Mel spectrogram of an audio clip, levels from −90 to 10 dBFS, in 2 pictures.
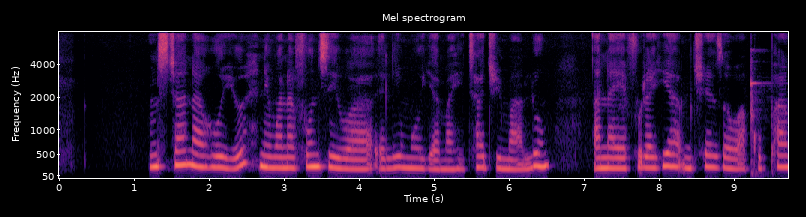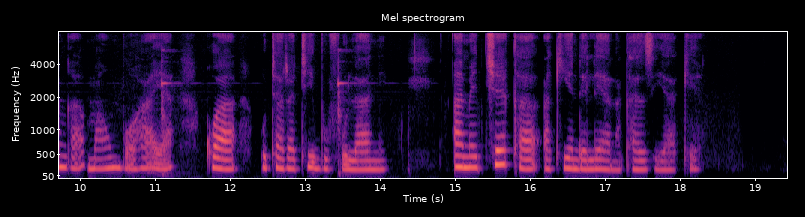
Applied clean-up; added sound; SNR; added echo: none; Piano; 17 dB; none.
